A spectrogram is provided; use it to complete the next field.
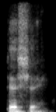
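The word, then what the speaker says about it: דשא: So 2 syllables, de, D-E-H, she, S-H-E-H, deshe.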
